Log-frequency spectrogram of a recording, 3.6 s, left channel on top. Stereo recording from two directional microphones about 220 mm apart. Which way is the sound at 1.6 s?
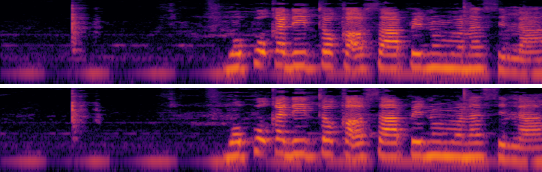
15° right (ahead or behind).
